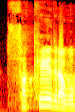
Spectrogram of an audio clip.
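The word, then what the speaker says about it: שקד: 소명을 확신시켜주는 환상인 것이죠 살구나무라는이 히브리어 단어가요 사케들하고 발음을 하는데요 원래 뜻은 지키다라는 뜻입니다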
